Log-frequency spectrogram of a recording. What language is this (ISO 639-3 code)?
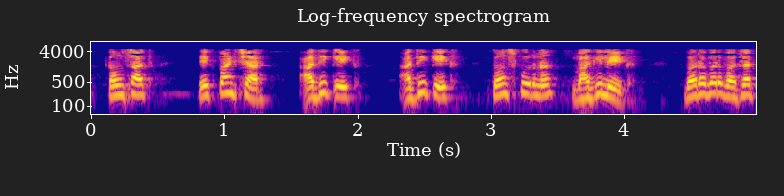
mar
